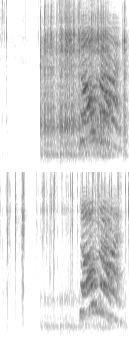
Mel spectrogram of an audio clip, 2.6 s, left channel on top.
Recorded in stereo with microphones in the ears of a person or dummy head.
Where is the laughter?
50° left (ahead or behind), 0.9 m.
